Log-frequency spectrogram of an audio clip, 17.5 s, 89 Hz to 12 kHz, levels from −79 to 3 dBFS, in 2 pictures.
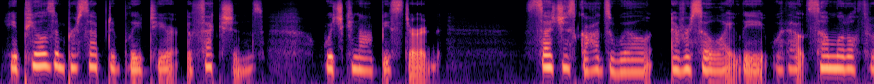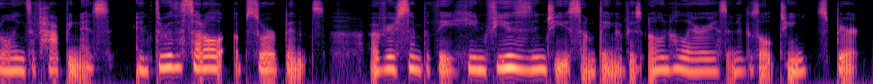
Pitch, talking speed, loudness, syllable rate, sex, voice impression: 215 Hz, 140 wpm, -20 LUFS, 5.0 syllables/s, female, feminine, slightly young, relaxed, weak, slightly dark, soft, muffled, raspy, calm, slightly reassuring, kind, modest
